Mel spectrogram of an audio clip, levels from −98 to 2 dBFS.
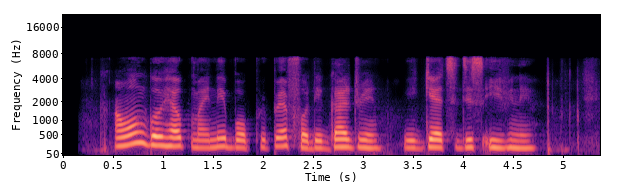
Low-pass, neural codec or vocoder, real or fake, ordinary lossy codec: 7.2 kHz; codec, 16 kHz, 1 kbps, X-Codec, WavLM features, trained on Multilingual LibriSpeech; fake; MP3, 96 kbps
